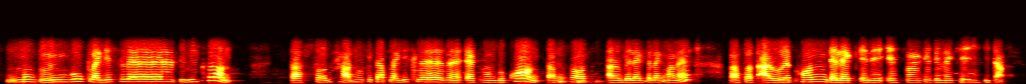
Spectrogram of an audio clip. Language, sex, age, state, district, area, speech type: Assamese, female, 30-45, Assam, Tinsukia, urban, conversation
